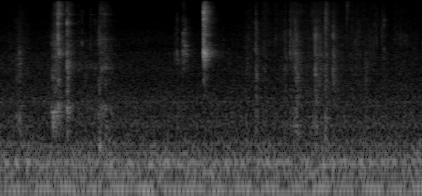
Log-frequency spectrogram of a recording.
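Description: A plastic shipping mailer being handled and picked at by hand, giving a few light rustles and small clicks, the sharpest about two seconds in, over a low steady hum.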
